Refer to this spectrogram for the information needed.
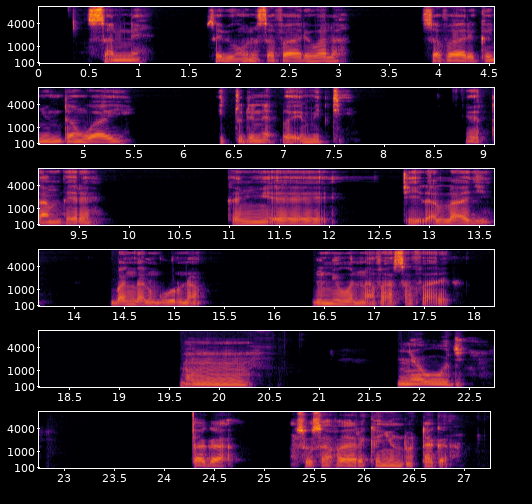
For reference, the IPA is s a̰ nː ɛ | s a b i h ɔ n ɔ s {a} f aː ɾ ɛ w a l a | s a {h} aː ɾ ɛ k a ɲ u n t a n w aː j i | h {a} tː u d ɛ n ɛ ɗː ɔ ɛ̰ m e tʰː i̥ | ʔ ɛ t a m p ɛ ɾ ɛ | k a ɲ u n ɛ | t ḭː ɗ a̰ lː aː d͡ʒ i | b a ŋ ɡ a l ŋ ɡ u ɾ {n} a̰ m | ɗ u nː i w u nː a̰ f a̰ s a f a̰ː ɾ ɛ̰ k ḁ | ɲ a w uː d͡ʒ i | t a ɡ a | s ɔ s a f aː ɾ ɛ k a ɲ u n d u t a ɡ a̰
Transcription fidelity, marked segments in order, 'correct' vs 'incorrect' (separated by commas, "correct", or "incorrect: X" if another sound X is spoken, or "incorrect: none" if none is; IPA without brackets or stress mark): correct, incorrect: f, incorrect: i, correct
